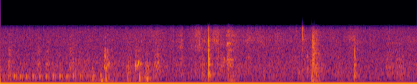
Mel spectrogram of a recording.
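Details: Pet guinea pigs Paco, the smaller one, and Piggy, larger and brown and white, give a low pulsed purring rumble for half a second, then soft patter, rustling and scattered clicks indoors.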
